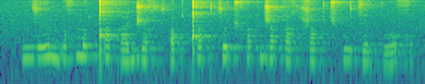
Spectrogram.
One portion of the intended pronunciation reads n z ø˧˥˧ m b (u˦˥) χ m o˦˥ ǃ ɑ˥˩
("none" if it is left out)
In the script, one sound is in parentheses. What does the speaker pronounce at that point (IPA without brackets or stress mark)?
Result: o˦˥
